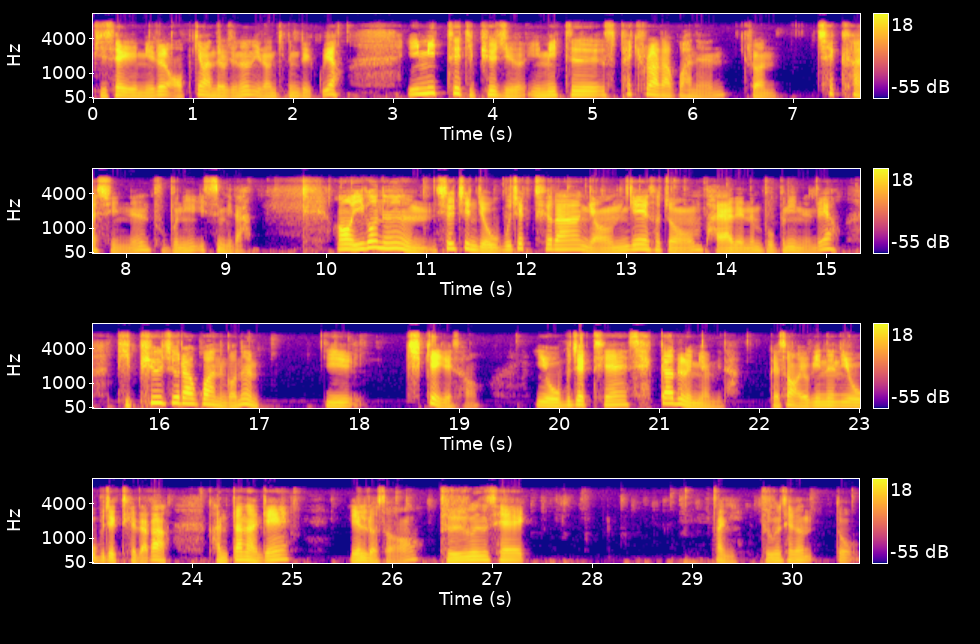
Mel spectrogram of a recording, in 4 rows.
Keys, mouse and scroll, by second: 2.3 click, 10.0 click, 10.9 r, 11.2 middle click, 11.9 w, 12.5 click, 13.5 r, 13.9 middle click, 14.4 w, 15.2 click, 16.8-17.8 middle drag, 18.8 q, 19.5-24.0 right drag, 26.4 click, 28.7 click, 30.5 click.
